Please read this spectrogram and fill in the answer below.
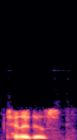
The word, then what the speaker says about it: tinnitus: It's one of the largest categories of disabilities that affect military veterans, and that's hearing loss and also a related disability of tinnitus, or as some pronounce it, tinnitus.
